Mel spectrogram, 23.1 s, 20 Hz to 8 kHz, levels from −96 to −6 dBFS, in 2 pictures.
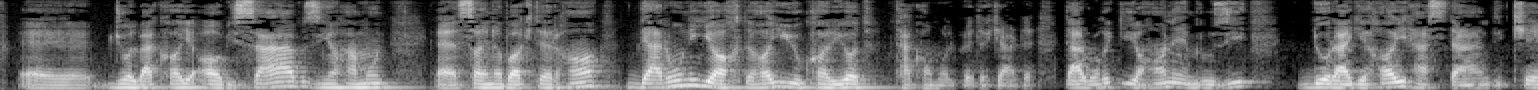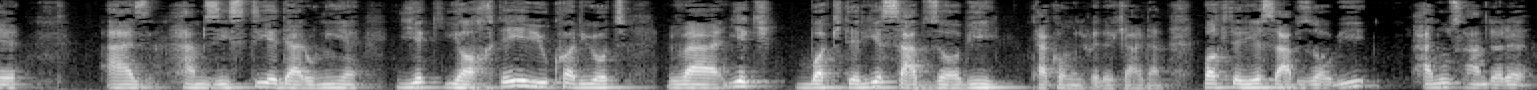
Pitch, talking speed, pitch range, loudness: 115 Hz, 105 wpm, 110-125 Hz, -22 LUFS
